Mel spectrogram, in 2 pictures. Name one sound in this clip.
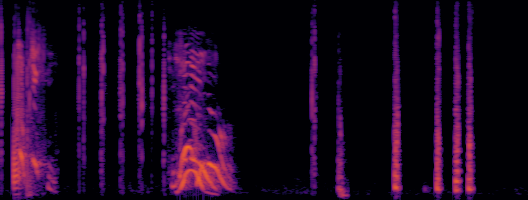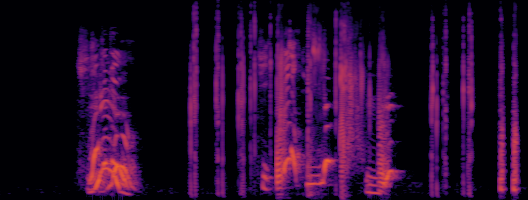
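Short pops and taps sound in quick bursts.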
